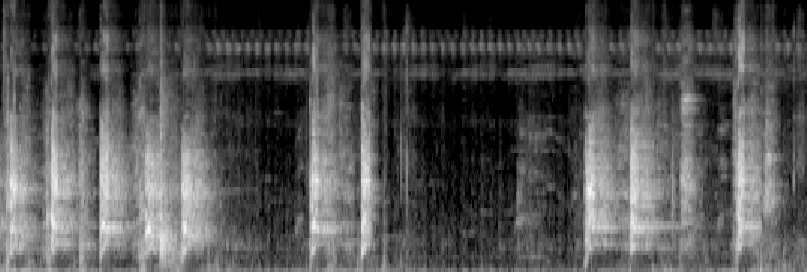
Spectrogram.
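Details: Leo the German Shepherd keeping alert night watch at the gate: a rapid run of five gruff barks, a short pair, then a silent gap before another burst of four barks, with a continuous thin high tone behind.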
